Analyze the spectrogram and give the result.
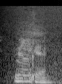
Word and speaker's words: Rilke: Did I say Rilke correctly? Or is it something, is it pronounced a different way? – Rilke. Mm-hmm. – Rilke? – Rilke.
